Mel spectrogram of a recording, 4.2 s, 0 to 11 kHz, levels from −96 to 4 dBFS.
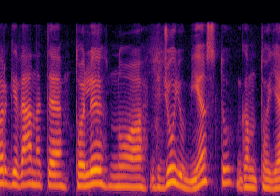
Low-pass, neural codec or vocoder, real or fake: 7.2 kHz; none; real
